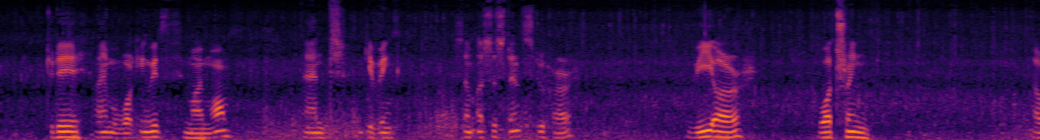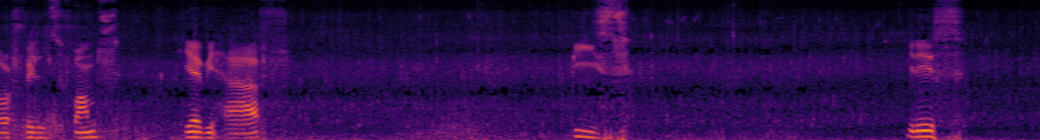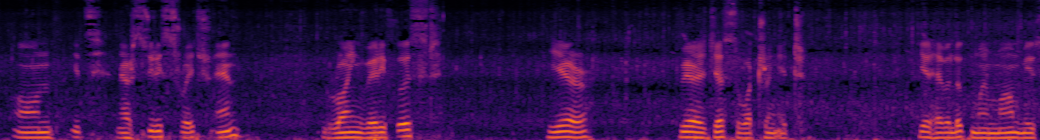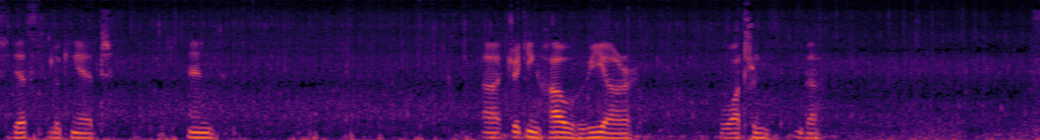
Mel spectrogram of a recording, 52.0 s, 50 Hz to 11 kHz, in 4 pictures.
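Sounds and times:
water flowing along a furrow: 0.0 - 52.0.

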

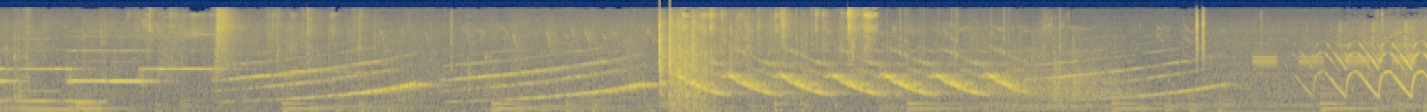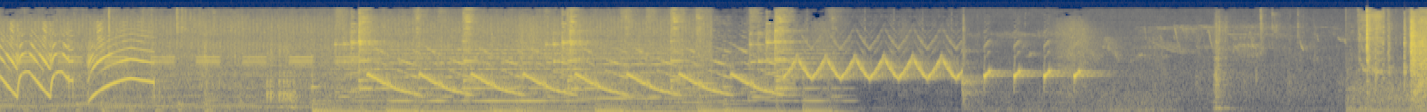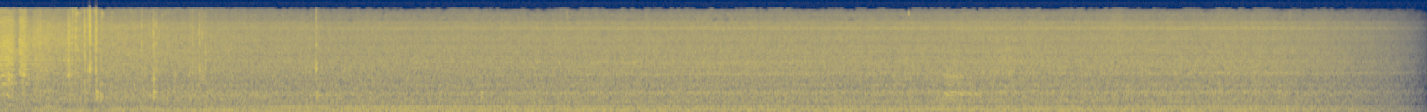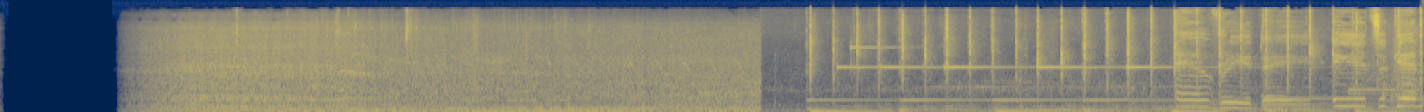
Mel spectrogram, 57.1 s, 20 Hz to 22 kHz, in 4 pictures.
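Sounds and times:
car alarm siren whooping: 0.0 - 25.2
car engine running: 12.6 - 22.7.

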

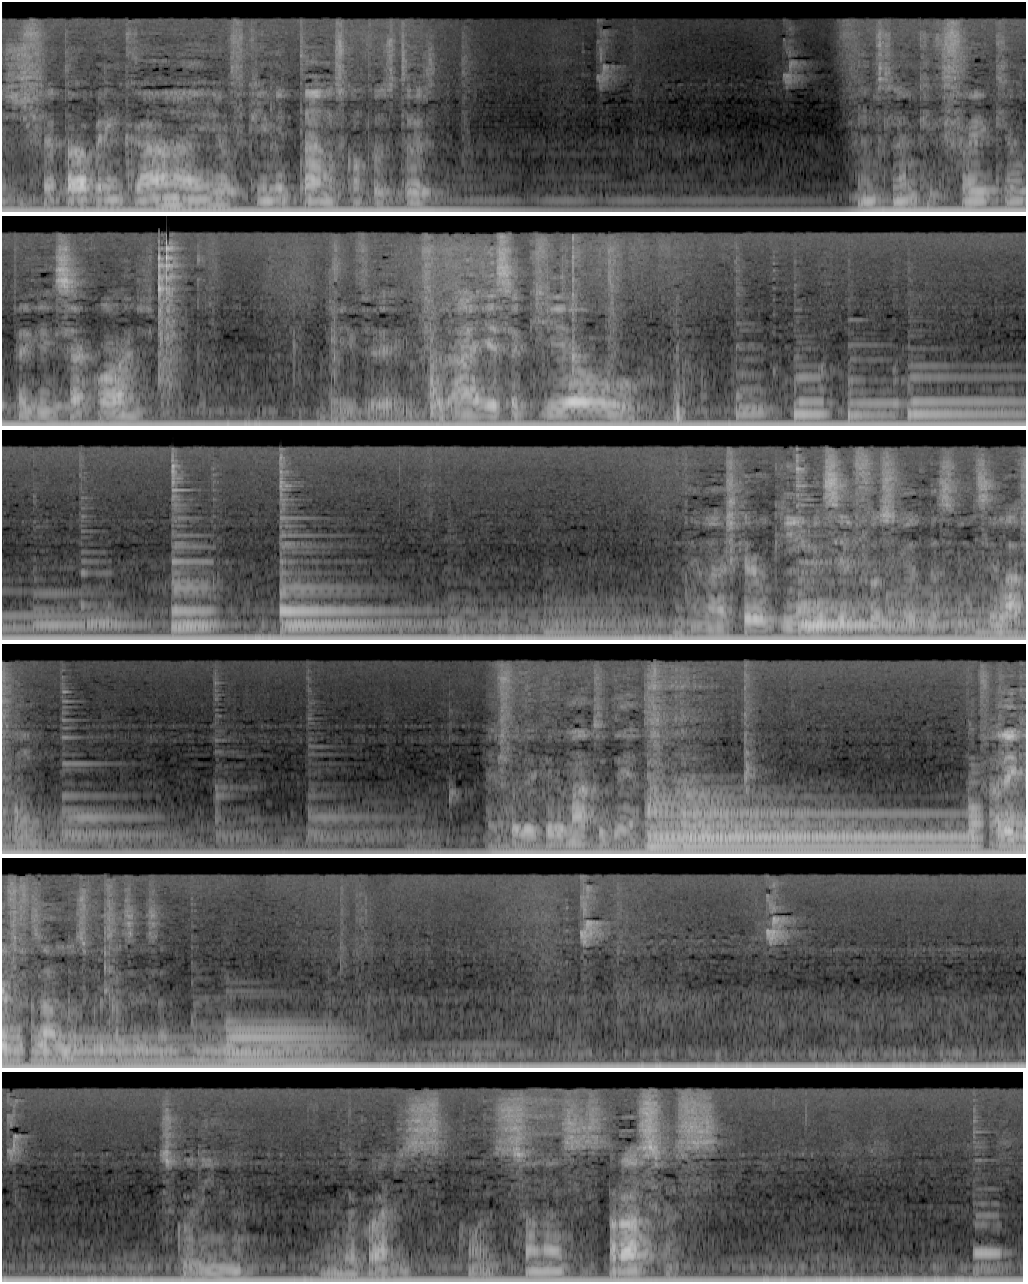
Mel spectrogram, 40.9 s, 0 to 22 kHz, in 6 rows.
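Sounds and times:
acoustic guitar playing: 0.0 - 7.6, 9.6 - 35.3, 39.7 - 40.9.

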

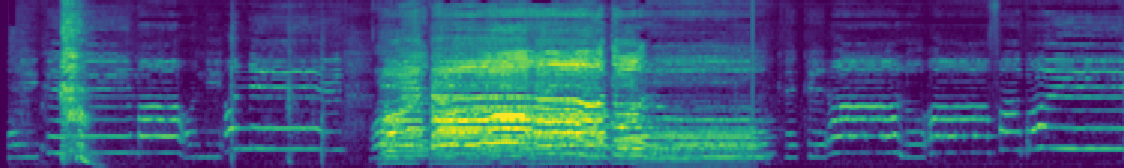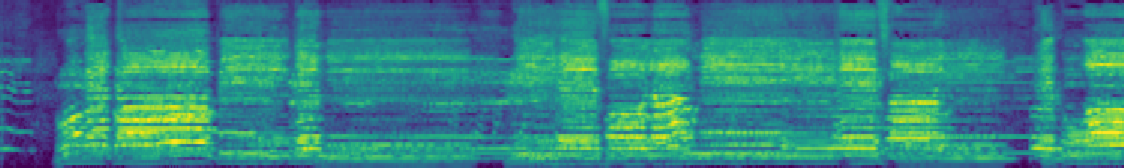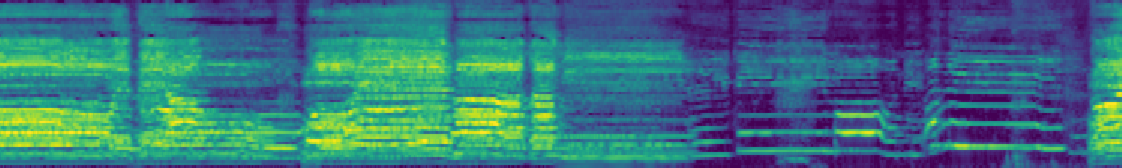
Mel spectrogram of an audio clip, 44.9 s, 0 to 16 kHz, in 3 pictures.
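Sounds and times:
group singing in harmony: 0.1 - 3.2, 4.2 - 13.4, 15.2 - 44.9
woman singing alone: 0.1 - 4.6, 39.2 - 44.5.

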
